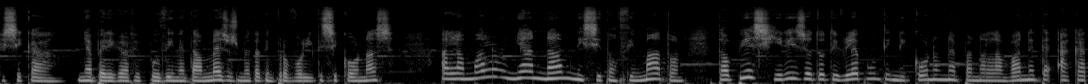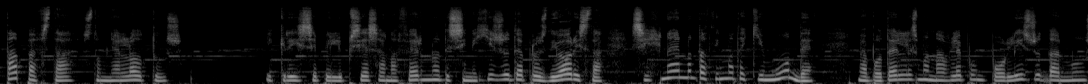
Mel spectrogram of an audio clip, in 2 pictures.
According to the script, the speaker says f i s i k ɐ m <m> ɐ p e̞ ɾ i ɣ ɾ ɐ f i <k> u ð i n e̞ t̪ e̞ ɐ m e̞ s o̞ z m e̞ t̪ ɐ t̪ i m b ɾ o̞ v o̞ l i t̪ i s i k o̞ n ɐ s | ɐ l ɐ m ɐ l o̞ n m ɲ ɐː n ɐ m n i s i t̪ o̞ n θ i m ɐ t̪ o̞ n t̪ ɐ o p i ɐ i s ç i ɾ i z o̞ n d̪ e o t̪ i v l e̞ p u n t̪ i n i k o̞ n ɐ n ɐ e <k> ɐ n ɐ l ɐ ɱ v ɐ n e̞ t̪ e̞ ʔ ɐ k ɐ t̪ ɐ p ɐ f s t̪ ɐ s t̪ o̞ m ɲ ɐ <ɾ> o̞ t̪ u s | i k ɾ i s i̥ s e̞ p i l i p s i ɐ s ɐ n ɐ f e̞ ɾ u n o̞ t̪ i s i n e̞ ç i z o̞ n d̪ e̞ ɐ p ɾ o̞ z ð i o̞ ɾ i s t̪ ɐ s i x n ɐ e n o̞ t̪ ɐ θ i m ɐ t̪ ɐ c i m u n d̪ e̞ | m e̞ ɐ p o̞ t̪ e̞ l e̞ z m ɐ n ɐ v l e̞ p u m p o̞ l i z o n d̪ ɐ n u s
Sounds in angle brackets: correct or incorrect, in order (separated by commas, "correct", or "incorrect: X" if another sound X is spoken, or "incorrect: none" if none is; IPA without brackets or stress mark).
incorrect: ɲ, incorrect: p, incorrect: p, incorrect: l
